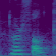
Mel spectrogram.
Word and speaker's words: Norfolk: How do you pronounce it? Norfolk? Do you pronounce the L? Norfolk? – Not if you're a native.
